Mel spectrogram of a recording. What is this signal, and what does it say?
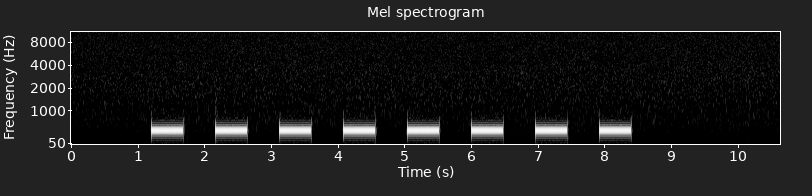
Telephone call progress tone (single-tone plan, as in Europe, Japan and elsewhere), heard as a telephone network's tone, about 420 Hz, 0.48 s on and 0.48 s off. Busy tone.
